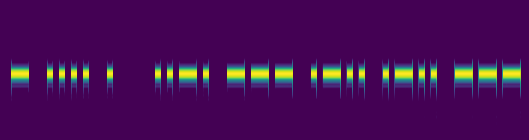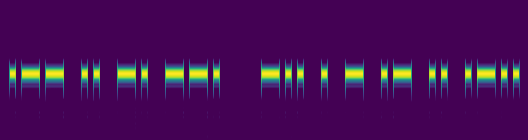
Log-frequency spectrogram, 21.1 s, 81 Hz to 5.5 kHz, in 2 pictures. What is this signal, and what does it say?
Morse code, heard as a keyed tone, about 10 wpm, 600 Hz. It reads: THE FOLLOWING DETAIL
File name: learning center / tower trouble / tower trouble 10wpm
